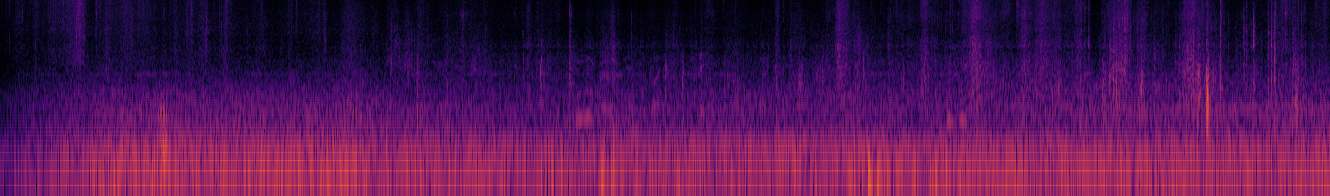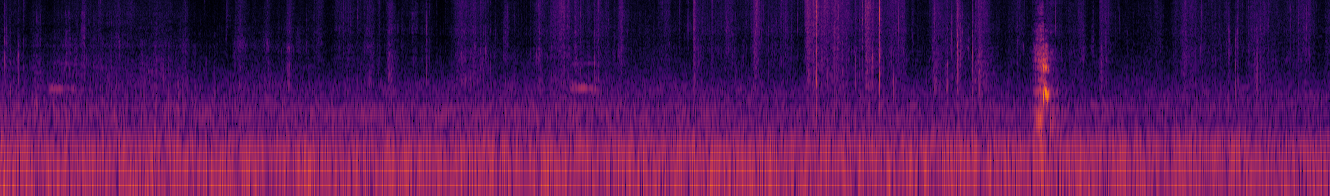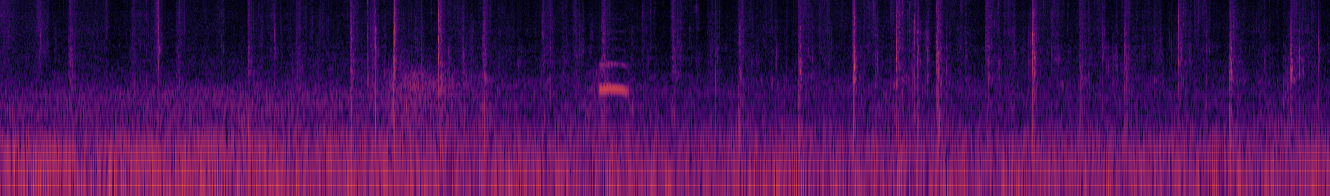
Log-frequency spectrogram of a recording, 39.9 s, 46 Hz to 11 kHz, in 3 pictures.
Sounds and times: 0.0s Swan Waddle Gravel to Grass to Swim 39.9s
0.0s air traffic 39.9s
18.9s swan making noises 19.4s
32.4s swan making noises 33.1s

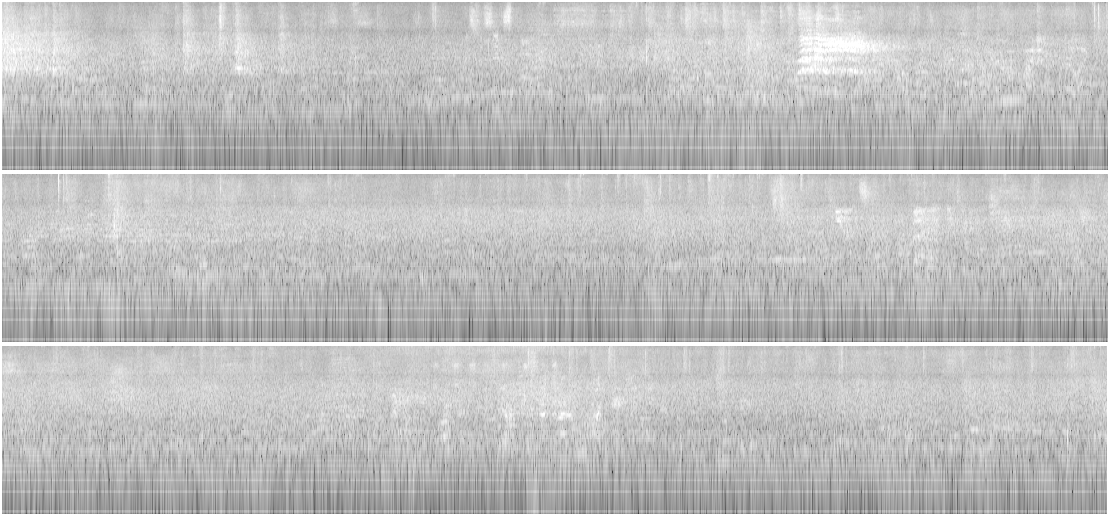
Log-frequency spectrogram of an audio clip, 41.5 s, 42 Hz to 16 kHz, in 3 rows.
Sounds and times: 0.0s people 41.4s

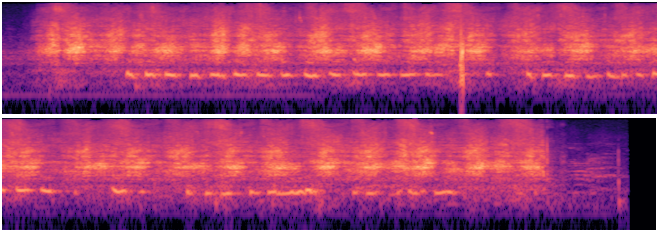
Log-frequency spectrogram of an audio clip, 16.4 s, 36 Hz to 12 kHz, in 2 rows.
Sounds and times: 0.5s voices 16.0s

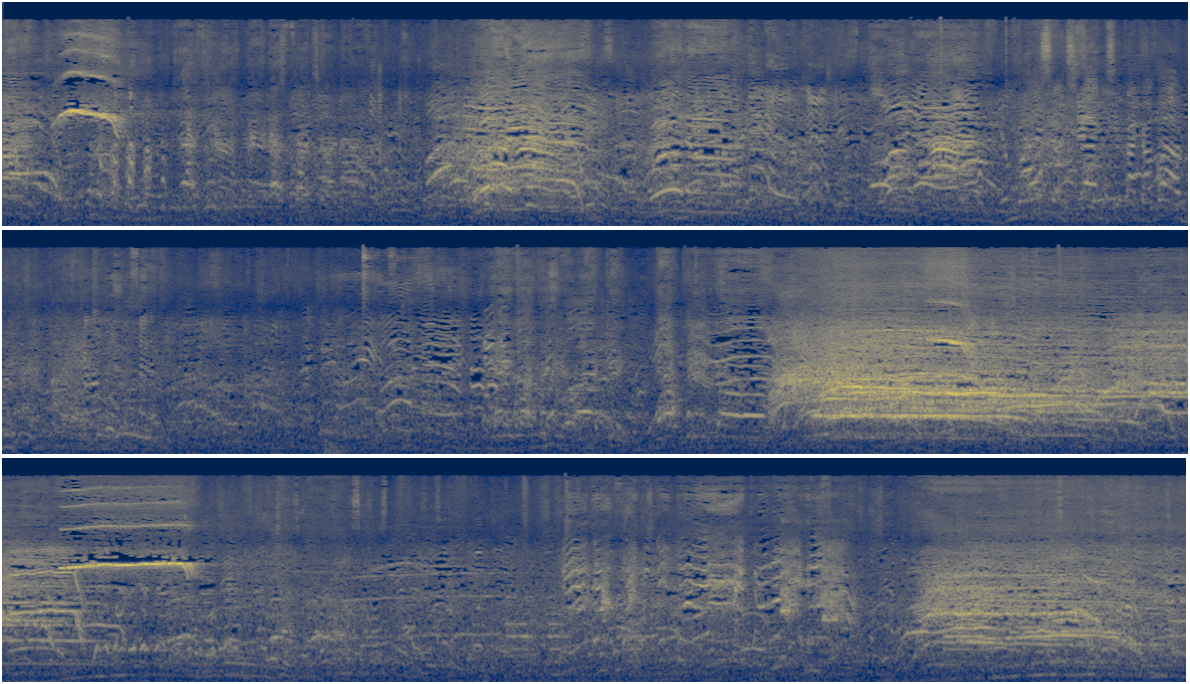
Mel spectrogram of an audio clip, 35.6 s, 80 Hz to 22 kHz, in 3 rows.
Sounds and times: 0.0s cheering 1.5s
0.0s crowd 35.5s
4.2s cheering 8.0s
18.4s cheering 25.8s
19.5s screaming 24.8s
30.4s cheering 35.5s

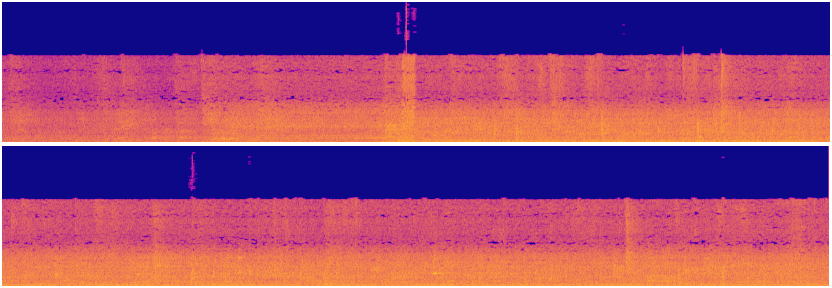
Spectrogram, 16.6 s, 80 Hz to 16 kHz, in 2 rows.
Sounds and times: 1.9s Baggage Conveyor 16.5s

